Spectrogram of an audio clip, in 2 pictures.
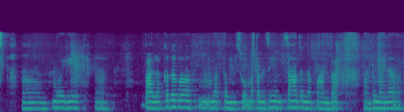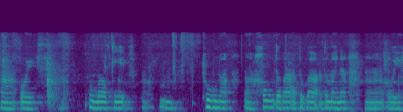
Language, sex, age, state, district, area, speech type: Manipuri, female, 30-45, Manipur, Thoubal, rural, spontaneous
